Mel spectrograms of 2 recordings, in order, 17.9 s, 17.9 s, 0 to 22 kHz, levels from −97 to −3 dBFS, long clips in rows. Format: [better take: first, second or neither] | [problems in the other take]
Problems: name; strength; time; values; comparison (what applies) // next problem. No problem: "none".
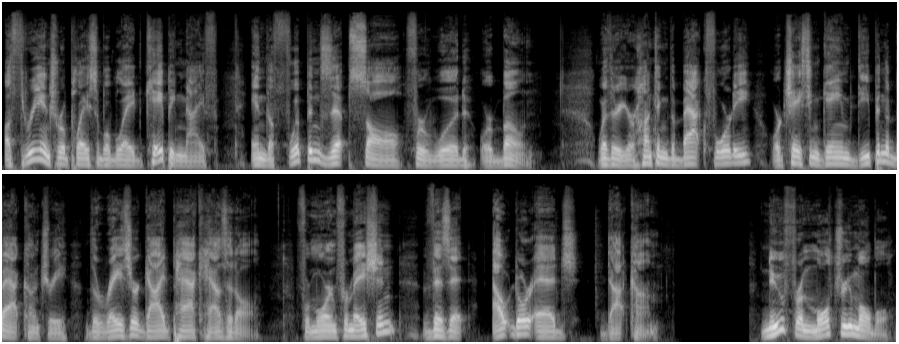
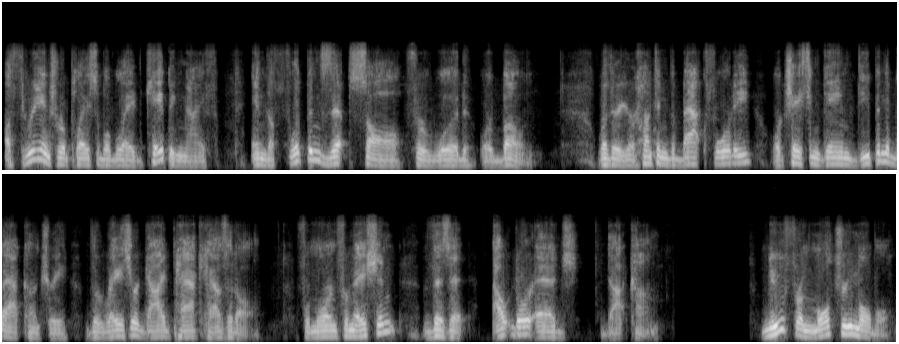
first | garbled, watery; badly; nothing above 7.5 kHz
